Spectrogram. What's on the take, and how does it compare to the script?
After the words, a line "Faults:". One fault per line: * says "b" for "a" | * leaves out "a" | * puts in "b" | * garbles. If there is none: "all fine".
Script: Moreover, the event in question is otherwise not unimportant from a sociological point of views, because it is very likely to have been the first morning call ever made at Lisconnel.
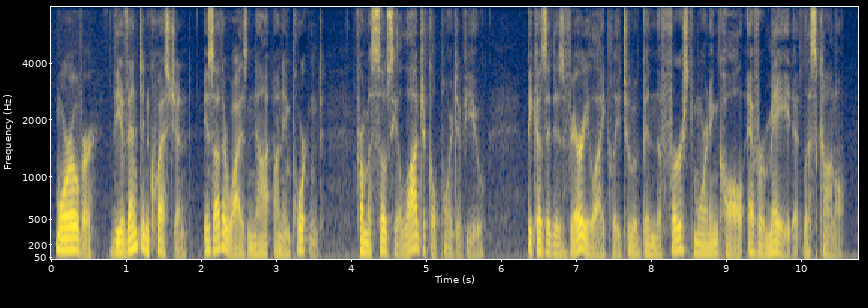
Moreover, the event in question is otherwise not unimportant from a sociological point of view, because it is very likely to have been the first morning call ever made at Lisconnel.
Faults:
* says "view" for "views"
